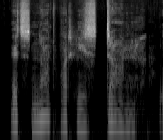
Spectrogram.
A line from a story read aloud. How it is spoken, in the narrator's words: Lyra said, leaning in to speak softly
